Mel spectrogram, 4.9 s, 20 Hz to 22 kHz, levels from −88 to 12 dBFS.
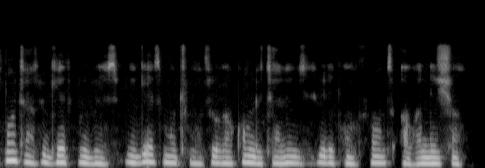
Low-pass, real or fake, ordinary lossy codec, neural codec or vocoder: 7.2 kHz; fake; none; codec, 24 kHz, 3.1 kbps, DualCodec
